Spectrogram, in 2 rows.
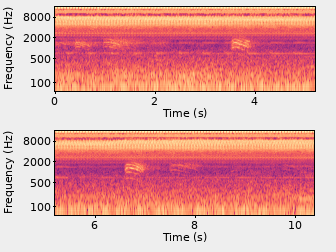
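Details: In Japan in summer 2022, cicadas keep up a loud, constant, high-pitched buzzing wash. Several short, hoarse crow caws sound in the distance, spaced a few seconds apart.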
